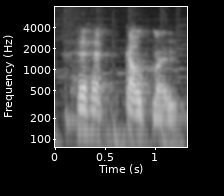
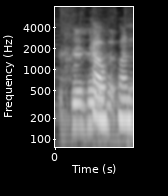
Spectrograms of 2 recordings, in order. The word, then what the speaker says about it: Kaufmann: Kaufmann. Kaufmann. I don't want to pronounce it incorrectly.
